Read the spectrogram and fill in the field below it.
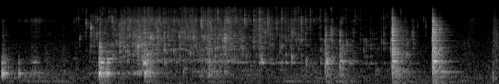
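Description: Soup ingredients, carrots and other chopped vegetables, are poured and scraped into a cooking pot in a home kitchen, producing a run of wet splashing and sloshing with a few sharper clatters near the end, close by with no talking.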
